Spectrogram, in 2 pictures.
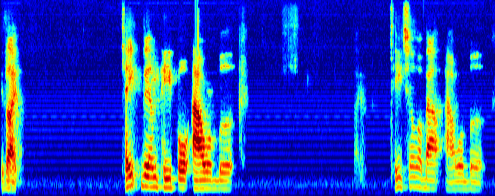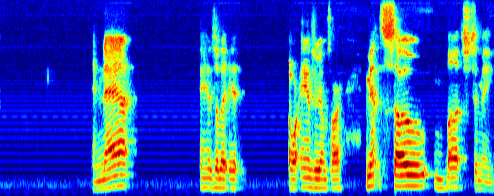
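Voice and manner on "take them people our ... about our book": dropped, close-in, deep, low-pitched earnest voice. Retelling what a security guard told him up close: imitating someone speaking very low. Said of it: "he says it's super low".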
